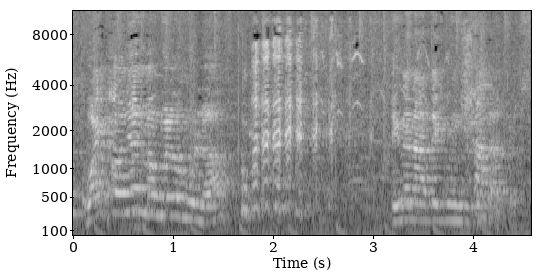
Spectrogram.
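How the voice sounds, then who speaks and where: Upbeat and playful, a man with a high pitch speaks with lively intonation over noticeable background noise. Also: fairly quick pace. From Philippines. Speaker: comedian vlogger. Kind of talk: casual comedic cooking show talk. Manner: upbeat, loud, playful.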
